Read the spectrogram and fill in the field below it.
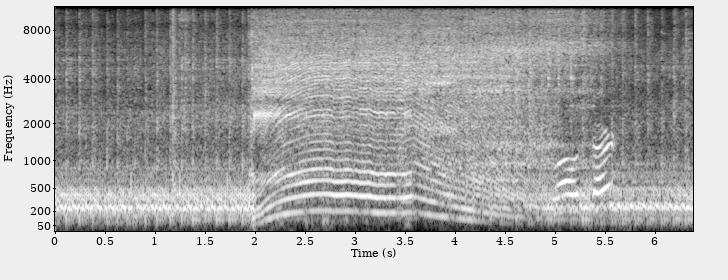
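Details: Poulan P3816 38cc chainsaw after fitting a new carburetor and fuel line kit, before mixture adjustment: it revs up, then the pitch sags and falls back instead of holding, bogging out from a mis-set carburetor mixture.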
